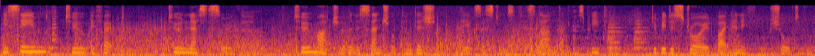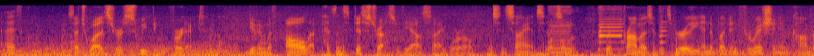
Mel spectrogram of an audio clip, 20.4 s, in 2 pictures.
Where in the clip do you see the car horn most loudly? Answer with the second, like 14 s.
18 s.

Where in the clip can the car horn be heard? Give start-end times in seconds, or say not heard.
0.2-0.9, 7.5-8.2, 17.0-18.6.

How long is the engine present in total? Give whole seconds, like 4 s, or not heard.
13 s.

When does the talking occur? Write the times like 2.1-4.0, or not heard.
0.0-20.3.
